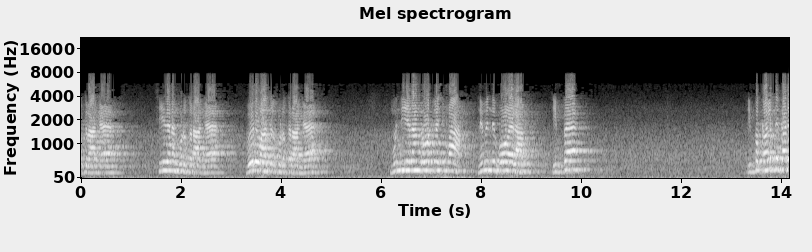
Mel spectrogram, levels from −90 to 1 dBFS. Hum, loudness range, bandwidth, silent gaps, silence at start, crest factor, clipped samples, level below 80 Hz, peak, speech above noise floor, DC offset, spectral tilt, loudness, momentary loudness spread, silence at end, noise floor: none; 7 LU; 8 kHz; none; 0 s; 10 dB; 3%; -34 dBFS; 0 dBFS; 22 dB; under 0.1%; -5.5 dB/octave; -8 LUFS; 20 LU; 0 s; -29 dBFS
